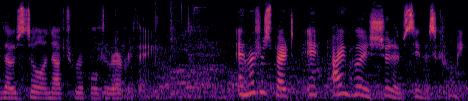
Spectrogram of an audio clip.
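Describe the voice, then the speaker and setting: Woman streamer over background voices. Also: mid-range voice. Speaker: co-host of a gaming livestream. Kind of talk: casual livestream chat, reading game text aloud.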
